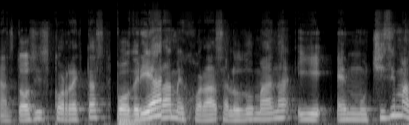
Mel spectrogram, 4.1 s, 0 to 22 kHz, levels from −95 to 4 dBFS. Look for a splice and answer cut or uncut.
cut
